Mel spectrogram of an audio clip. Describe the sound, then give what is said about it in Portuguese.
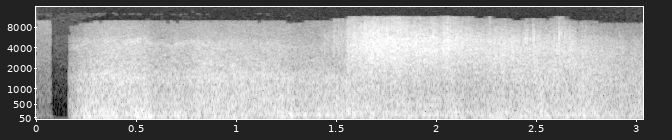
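A lightning strike hits with a sudden, loud thunder boom, then rolls on as a heavy, sustained rumble that turns hissy partway through. No one speaks. “O Brasil é o país com a maior incidência de raios do mundo.”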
